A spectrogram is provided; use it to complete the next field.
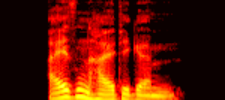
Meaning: strong dative masculine/neuter singular of eisenhaltig
- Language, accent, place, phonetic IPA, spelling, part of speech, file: German, Germany, Berlin, [ˈaɪ̯zn̩ˌhaltɪɡəm], eisenhaltigem, adjective, De-eisenhaltigem.ogg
